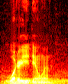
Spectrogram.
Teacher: you want to reduce this R sound and make it a little shorter and quicker Are 在口语里经常会缩短成弱化的发音re 就像你应该知道I am 会变成I'm，He is 一般会说He's .So are becomes re.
